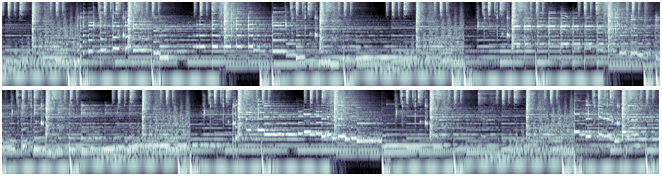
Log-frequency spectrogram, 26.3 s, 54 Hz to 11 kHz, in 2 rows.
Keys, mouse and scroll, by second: 1.6-2.9 drag, 2.9 l, 3.0 a, 3.2 n, 4.5 b, 4.7 d, 4.8 a, 5.4 Return, 6.1-11.6 typing, 12.3 Down, 13.4-16.6 drag, 16.6-18.5 right drag, 18.5-20.6 drag, 20.6 >, 20.8 s, 20.9 e, 21.2 t, 23.7 shift+t, 23.8 e, 24.0 x.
